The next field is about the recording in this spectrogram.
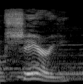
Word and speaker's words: Sherrie: Because the way my name is spelled, S H E R R I E. I was born, birthed out, and my uncle gave me my name, Sherry.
